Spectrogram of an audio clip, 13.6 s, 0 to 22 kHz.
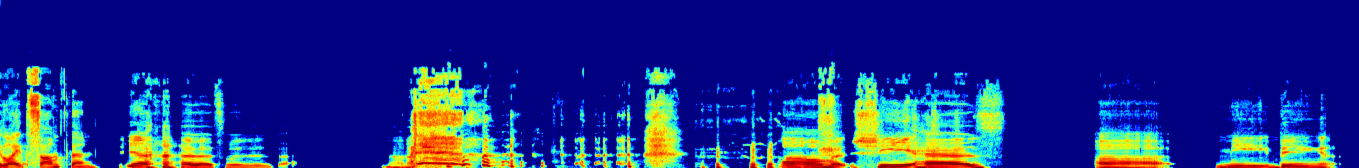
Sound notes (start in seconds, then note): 0.7 nondescript laughter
